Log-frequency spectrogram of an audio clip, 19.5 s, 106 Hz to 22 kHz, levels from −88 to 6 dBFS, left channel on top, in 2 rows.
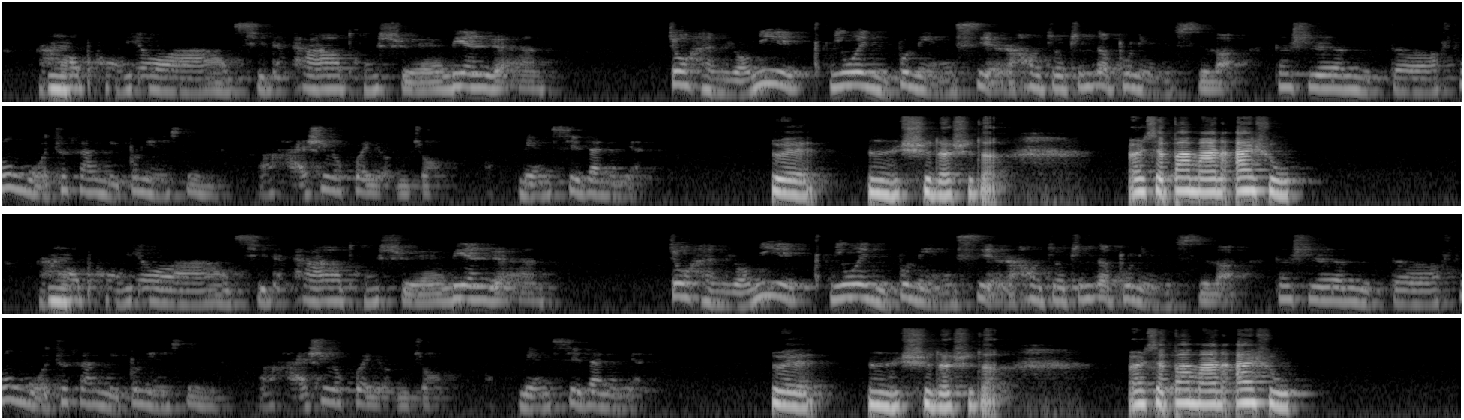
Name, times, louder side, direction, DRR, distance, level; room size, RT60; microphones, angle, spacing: voice 1, 0.3-3.6 4.5-8.2 8.5-11.2 11.5-12.7 13.2-14.0, left 1 dB, 60° left, 4 dB, 2.0 m, -38 dB
voice 2, 15.5-16.9 17.3-18.3, left 2 dB, 30° left, 9 dB, 0.7 m, -22 dB
16.5 x 13.5 x 4.1 m, 0.37 s
head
